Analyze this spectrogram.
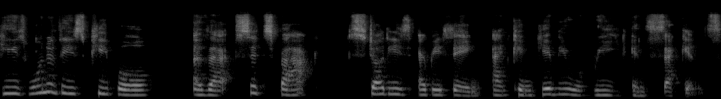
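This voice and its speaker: A woman's dark, mellow tone at a fairly high pitch and fairly slow pace. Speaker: educator and life coach. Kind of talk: interview conversation. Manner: loud.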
